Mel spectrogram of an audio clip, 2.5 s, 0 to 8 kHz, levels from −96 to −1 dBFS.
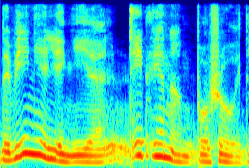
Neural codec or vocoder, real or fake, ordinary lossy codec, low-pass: codec, 24 kHz, 0.9 kbps, WavTokenizer, small release; fake; AAC, 48 kbps; 7.2 kHz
